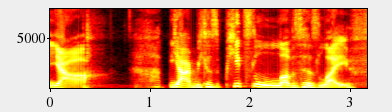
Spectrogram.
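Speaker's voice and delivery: play-acted, deeply affronted, very offended tone. Imitating how she talks when offended: imitating someone super offended. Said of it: "super offended whenever she's like".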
